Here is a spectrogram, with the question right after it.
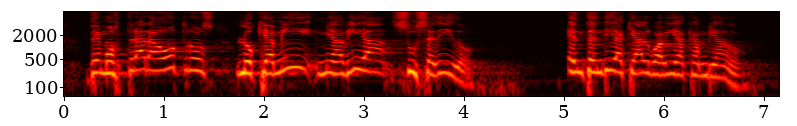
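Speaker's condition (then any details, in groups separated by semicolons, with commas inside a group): No condition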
